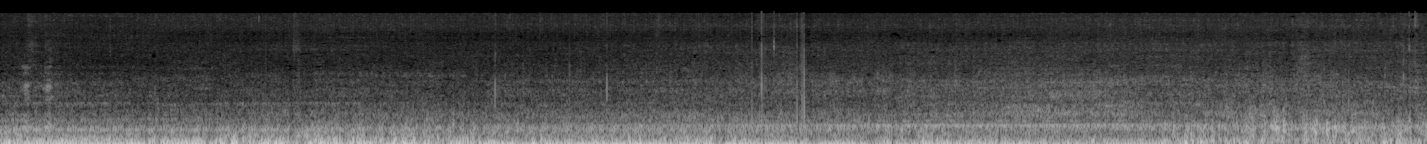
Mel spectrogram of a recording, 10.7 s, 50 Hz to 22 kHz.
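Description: Ford Shelby GT350R's 5.2-litre flat-plane-crank V8 idling steadily, a continuous low rumble from the exhaust.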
